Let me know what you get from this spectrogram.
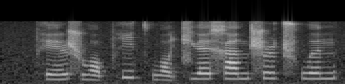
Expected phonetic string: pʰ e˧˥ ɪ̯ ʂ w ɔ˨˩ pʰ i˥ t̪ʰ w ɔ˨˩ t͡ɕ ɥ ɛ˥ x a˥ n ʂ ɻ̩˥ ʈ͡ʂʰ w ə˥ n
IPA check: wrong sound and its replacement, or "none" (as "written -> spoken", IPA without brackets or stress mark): none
